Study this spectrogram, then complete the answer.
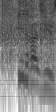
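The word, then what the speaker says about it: Yggdrasil: Hydrasil, ça s'écrit I-2-G.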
